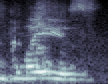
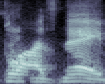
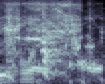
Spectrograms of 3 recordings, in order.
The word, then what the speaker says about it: Blaise: His name was Blaze, and he was Hungarian. Ugh, God. Did he spell it like B-L-A-I-S? Blaise. Oh yeah, E. Okay. Oh, so it was blase, but he said it was Blaze.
